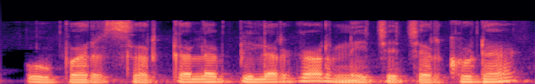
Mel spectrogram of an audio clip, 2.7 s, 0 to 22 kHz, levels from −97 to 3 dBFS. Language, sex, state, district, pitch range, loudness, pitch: Hindi, male, Jharkhand, Deoghar, 110-130 Hz, -15 LUFS, 125 Hz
